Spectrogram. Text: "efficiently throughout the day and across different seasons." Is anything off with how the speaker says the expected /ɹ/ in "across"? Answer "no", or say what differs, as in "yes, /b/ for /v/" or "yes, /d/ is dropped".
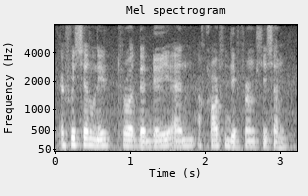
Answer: no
